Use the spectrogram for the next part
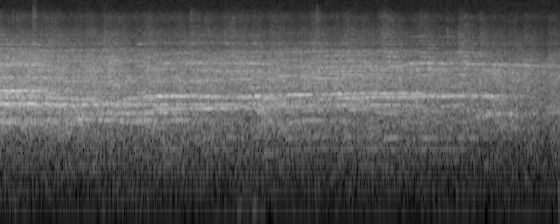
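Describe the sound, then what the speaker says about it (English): Graduation ceremony audience at a secondary school giving a sustained round of applause mixed with cheering and crowd noise, steady and loud throughout, fading slightly at the end. "a round of applause."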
